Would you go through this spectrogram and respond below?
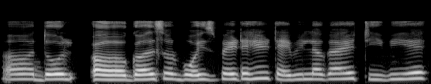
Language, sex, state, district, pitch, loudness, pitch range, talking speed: Hindi, female, Madhya Pradesh, Bhopal, 240 Hz, -16 LUFS, 225-255 Hz, 180 wpm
